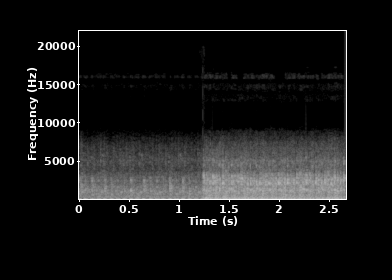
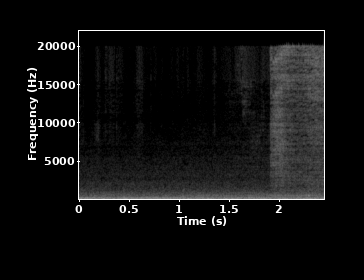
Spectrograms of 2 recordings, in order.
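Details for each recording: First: 1990 JCB 2CX backhoe diesel, abandoned and revived, coolant leak patched: starts at once and settles into a steady, even chug of about four beats a second, then shuts off cleanly. Worked an hour with no air drawn in or breakdown; healthy start and idle. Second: 1990 JCB 2CX diesel that cut out after starting: low engine rumble then a sharp hiss as the fuel line is bled, lots of air in the fuel system from a leak.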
